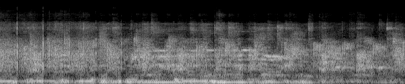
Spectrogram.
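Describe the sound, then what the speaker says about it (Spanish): A church congregation applauds together in steady, sustained clapping that fills the space, with a low hum of voices and music underneath throughout. "Aplauda la presencia de Dios Todopoderoso."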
